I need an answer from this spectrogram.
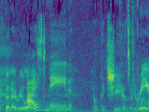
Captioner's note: laughs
